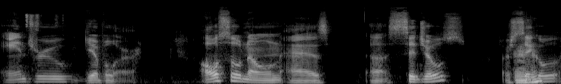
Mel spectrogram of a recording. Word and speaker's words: sigil: Yes, we read Soul Fraud by Andrew Givler, also known as Sigils or Sigil. How do you say Sigils. that? It's sigil.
